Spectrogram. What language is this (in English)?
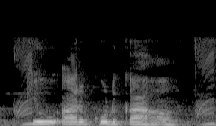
Bhojpuri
